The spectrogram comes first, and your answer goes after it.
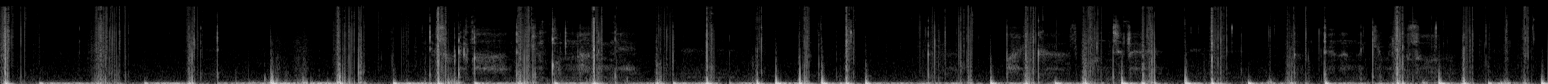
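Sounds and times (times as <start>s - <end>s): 
sticky ear pick and cotton swab crackles and taps: 0.0s - 15.4s
scraping rubs: 0.8s - 6.8s, 7.6s - 15.4s
soft whispering: 4.2s - 7.0s, 9.2s - 14.8s.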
